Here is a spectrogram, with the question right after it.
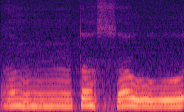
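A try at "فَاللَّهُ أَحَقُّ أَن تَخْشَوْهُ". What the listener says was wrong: Sin sama sin besar ya. Fallahu ahaqqu an sin besar. Fallahu ahaqqu an takhshawhu in kuntum mu'minin.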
